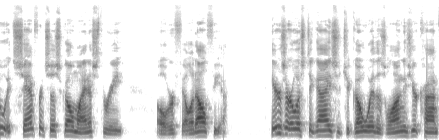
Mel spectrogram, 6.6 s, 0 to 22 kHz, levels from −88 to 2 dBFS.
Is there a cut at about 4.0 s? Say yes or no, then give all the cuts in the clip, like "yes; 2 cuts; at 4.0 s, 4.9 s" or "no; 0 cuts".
yes; 1 cut; at 4.0 s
